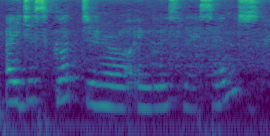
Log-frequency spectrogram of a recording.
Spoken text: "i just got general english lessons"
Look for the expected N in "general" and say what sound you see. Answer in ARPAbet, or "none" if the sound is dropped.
none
